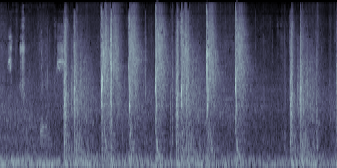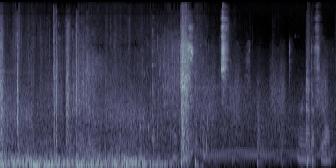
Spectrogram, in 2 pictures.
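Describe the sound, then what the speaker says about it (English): Bombs in the game Noita go off in a rapid string of loud, close booms and cracks for about ten seconds, then the blasts stop and a quieter droning tail remains. "Some triple bombs."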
